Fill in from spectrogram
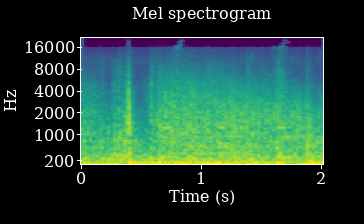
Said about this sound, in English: Then a massive explosion wrenched the air.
